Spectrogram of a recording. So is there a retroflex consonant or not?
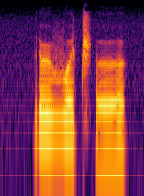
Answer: no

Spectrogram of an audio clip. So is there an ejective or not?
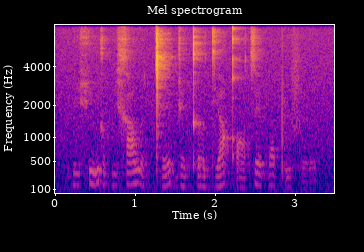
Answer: yes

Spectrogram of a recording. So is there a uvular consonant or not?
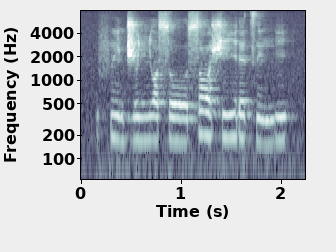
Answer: no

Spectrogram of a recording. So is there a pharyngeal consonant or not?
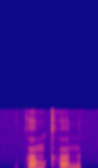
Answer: no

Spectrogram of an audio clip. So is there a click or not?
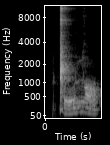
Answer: yes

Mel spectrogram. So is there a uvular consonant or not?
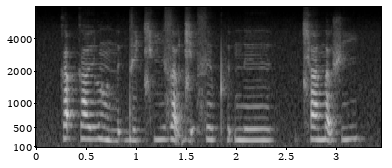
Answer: no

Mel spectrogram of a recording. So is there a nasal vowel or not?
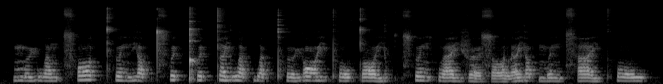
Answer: no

